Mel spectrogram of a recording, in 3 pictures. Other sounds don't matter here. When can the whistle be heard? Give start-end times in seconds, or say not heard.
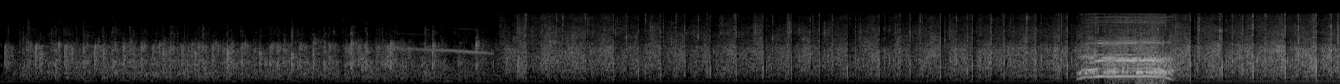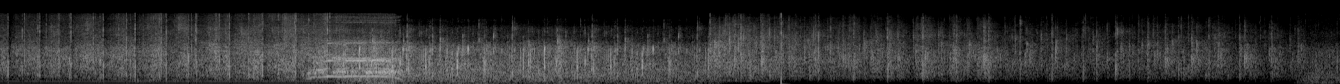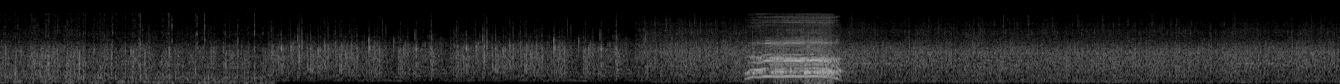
4.0-5.0.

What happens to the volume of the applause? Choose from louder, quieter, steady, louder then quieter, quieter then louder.
louder then quieter.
